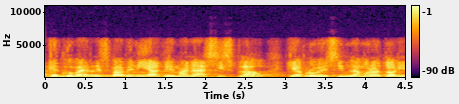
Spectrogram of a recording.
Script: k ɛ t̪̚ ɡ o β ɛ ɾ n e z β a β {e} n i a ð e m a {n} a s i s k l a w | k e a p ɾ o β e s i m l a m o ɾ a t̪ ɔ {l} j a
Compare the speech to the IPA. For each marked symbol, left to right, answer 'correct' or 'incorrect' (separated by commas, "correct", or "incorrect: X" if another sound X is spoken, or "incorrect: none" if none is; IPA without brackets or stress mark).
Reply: correct, correct, incorrect: ɾ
